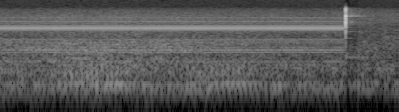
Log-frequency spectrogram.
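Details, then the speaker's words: Refrigerator compressor tested with overload and PTC: steady hum but fails to start, then a sharp click as the overload trips; not the PTC, compressor will not run. "Oke ini jelas tidak hidup ini bukan PTC ini ya overload-nya ini mutus"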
